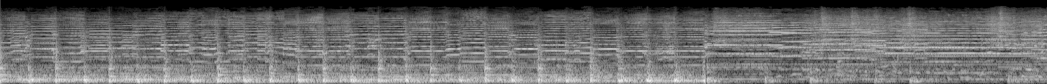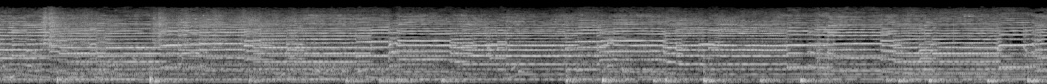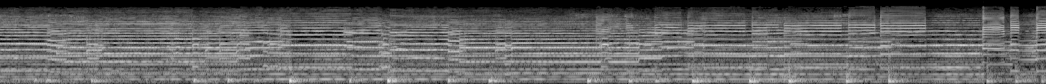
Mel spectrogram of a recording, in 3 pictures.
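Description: Several bagpipes play a lively tune over their steady drones, with a drum beating time. About seven seconds in, the sound changes abruptly to another bagpipe-and-drum band.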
